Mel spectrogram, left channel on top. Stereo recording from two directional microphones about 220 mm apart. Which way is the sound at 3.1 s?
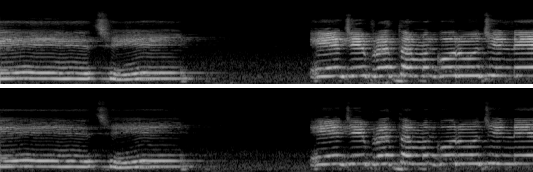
15° left (ahead or behind).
